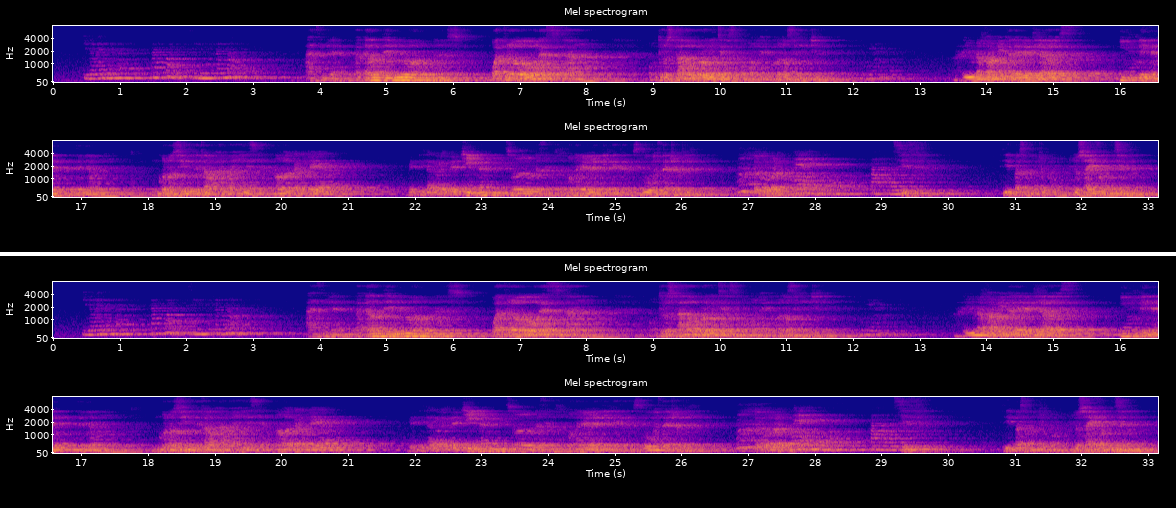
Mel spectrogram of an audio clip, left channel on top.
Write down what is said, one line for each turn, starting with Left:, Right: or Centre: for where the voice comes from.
Right: y lo venden tan- tal cual, sin inflar nada.
Left: Ah, sí, mira, acá donde vivo a unas cuatro horas están otro estado o provincia, no sé cómo le conocen en Chile.
Right: ¿Ya?
Left: Hay una fábrica de ventiladores
Right: ¿Ya?
Left: y que ahí ten- tenía un, un conocido que trabajaba ahí y decía, no, acá nos llegan. ventiladores de China y solo lo que hacemos es ponerle la etiqueta que según está hecho aquí.
Right: ¡Ah!
Left: Lo comparo.
Right: Bueno, es verdad eso, pasa mucho.
Left: Así es. Sí pasa mucho con los iPhones, dicen, ¿no?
